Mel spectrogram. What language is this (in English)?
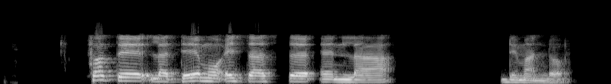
Esperanto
